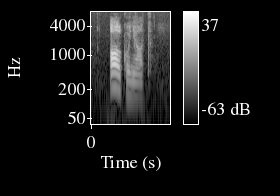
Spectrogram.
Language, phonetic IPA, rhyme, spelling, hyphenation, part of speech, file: Hungarian, [ˈɒlkoɲɒt], -ɒt, alkonyat, al‧ko‧nyat, noun, Hu-alkonyat.ogg
- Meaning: dusk, twilight, nightfall (time of the day or by extension one's declining years)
